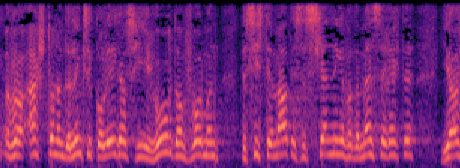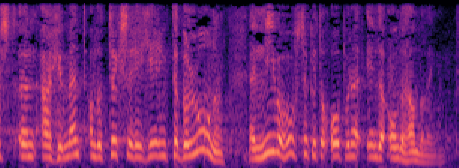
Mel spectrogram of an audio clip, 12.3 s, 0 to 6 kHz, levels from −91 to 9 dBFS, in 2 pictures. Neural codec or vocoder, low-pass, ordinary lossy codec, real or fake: none; 5.4 kHz; none; real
